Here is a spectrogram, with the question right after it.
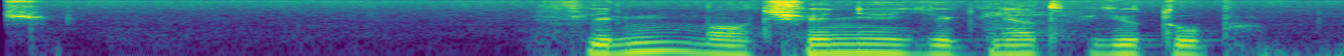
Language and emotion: Russian, neutral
